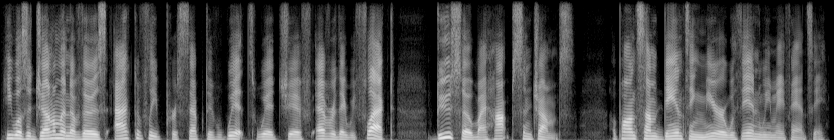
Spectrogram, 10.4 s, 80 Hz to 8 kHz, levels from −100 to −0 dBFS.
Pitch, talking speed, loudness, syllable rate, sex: 155 Hz, 160 wpm, -20 LUFS, 4.7 syllables/s, female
